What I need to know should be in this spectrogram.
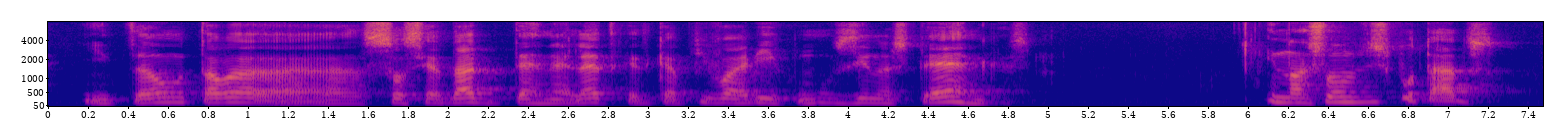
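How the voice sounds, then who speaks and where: In an ordinary speaking voice, a man with a fairly high pitch talks at a moderate pace with fairly even intonation. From Brazil, Santa Catarina (Florianópolis), born in Paraná. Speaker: electricity sector executive and engineer. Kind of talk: interview.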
